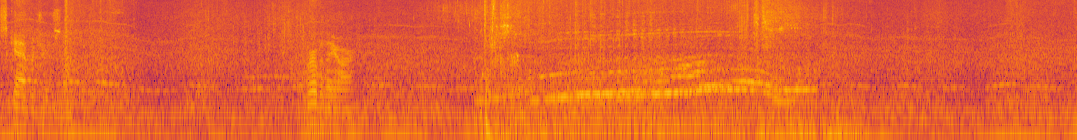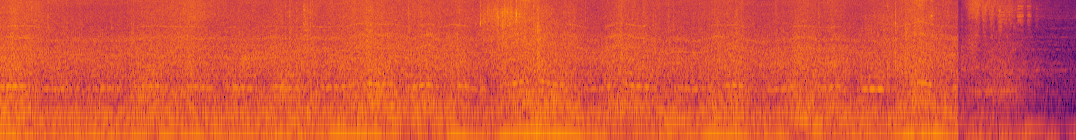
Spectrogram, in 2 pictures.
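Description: Tyres crunch and scrape over rocky ground.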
